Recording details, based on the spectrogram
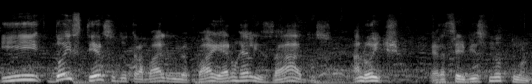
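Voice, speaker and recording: A man with a fairly high voice speaks at a moderate pace, his pitch swinging very widely, with audible room echo and music playing in the background. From São Paulo city, Brazil. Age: 60s. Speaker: agronomist. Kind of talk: podcast interview.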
